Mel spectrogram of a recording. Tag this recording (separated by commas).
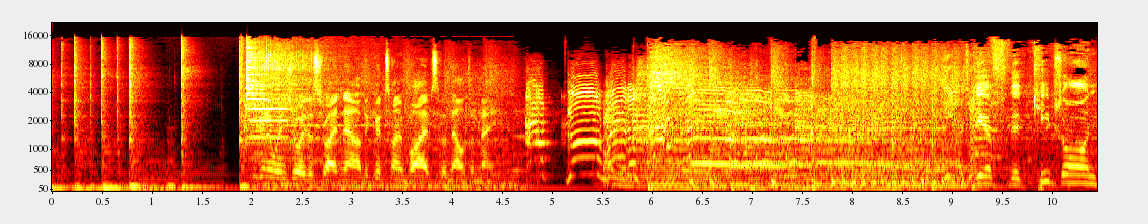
Music, Speech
